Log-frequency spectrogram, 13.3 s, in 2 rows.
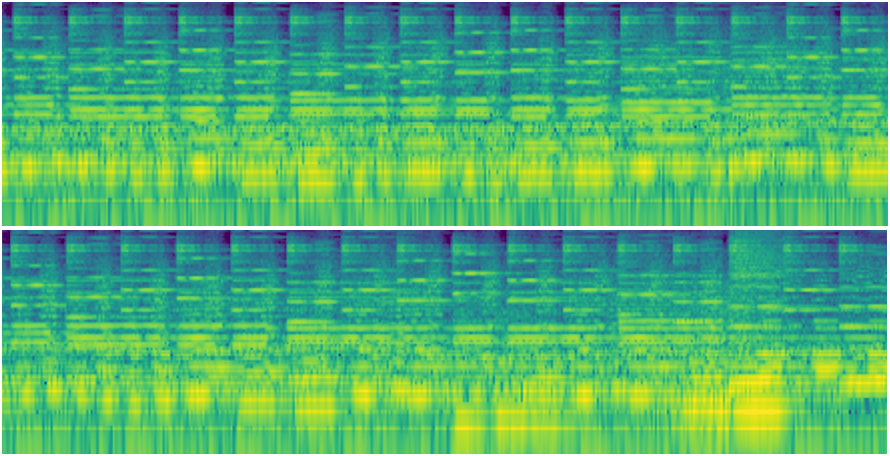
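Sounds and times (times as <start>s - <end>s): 
Christmas bells ringing: 0.1s - 13.2s
ambience: 9.8s - 13.2s.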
